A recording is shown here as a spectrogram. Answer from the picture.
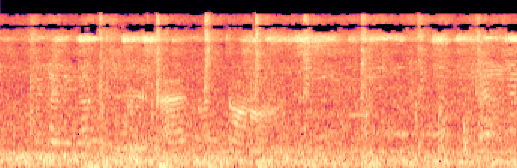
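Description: Busy fast-food restaurant ambience: a steady din of indistinct chatter and kitchen noise with music, and a few short chirping sounds about halfway through.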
